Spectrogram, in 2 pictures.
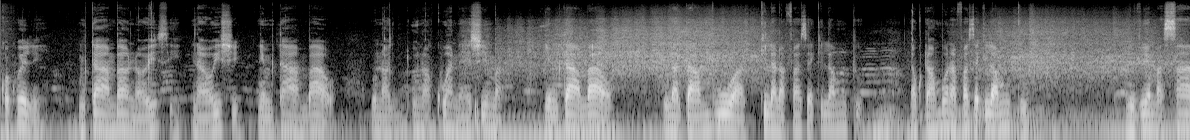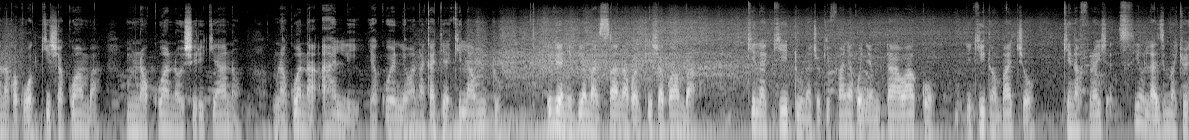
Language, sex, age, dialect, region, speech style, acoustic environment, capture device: Swahili, male, 18-24, Kenya - Mombasa, Kenya, relaxed; anxious; focused; excited, nature; silence; construction, mobile / Linux / Chrome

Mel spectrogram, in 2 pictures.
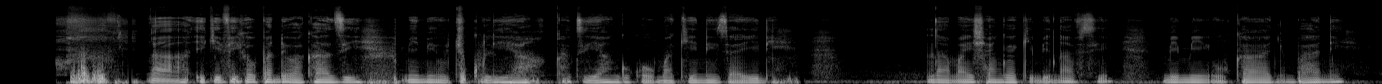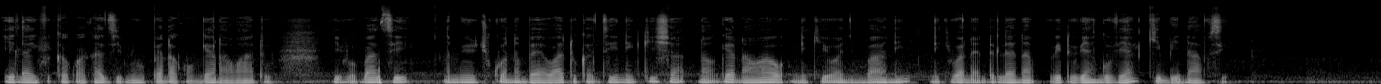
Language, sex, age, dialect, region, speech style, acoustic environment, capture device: Swahili, male, 18-24, Kenya - Nairobi Sheng-influenced, Kenya, excited, nature, mobile / Linux / Chrome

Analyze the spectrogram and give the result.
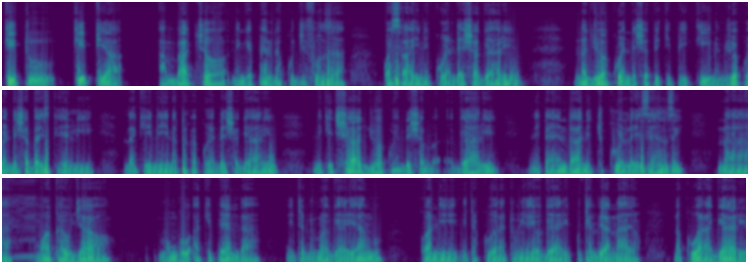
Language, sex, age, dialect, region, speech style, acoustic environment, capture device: Swahili, male, 25-34, Kenya - Nairobi Sheng-influenced, Kenya, happy, people talking, mobile / Linux / Chrome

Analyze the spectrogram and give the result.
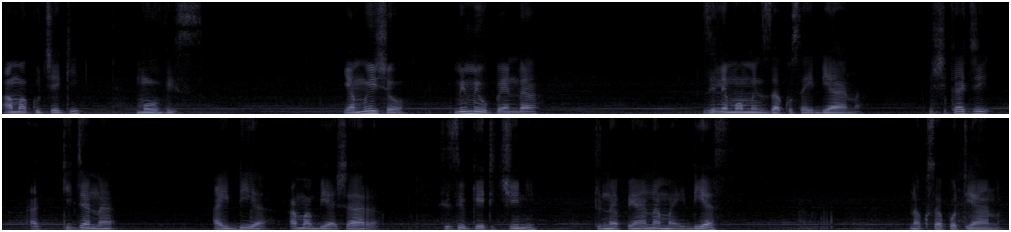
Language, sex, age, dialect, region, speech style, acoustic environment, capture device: Swahili, male, 25-34, Kenya - Nairobi Sheng-influenced, Kenya, relaxed, nature; construction, mobile / Linux / Chrome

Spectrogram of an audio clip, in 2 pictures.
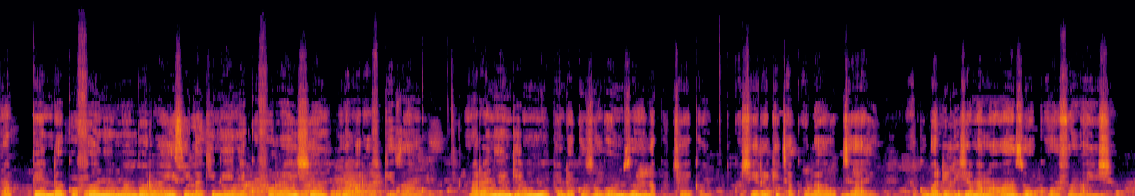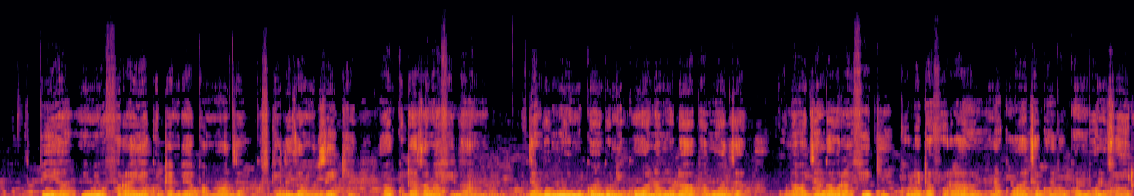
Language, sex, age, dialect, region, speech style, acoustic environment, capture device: Swahili, male, 18-24, Kenya - Nairobi Sheng-influenced, Kenya, focused; relaxed, traffic; people talking, mobile / Linux / Chrome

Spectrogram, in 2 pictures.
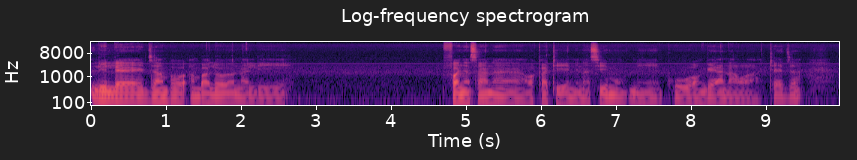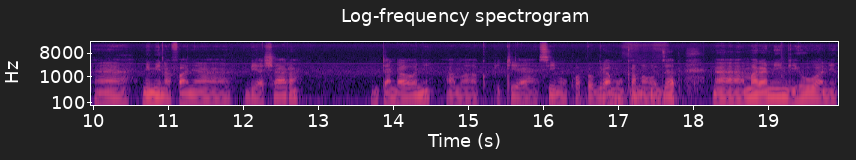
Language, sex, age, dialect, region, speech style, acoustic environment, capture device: Swahili, male, 25-34, Kenya - Nairobi Sheng-influenced, Kenya, relaxed; focused, silence, desktop / Windows / Edge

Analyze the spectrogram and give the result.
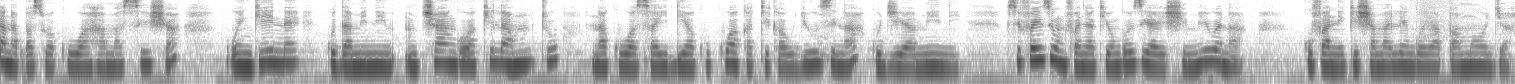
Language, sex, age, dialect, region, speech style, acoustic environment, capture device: Swahili, female, 25-34, Kenya - Mombasa, Kenya, relaxed, nature, desktop / Windows / Chrome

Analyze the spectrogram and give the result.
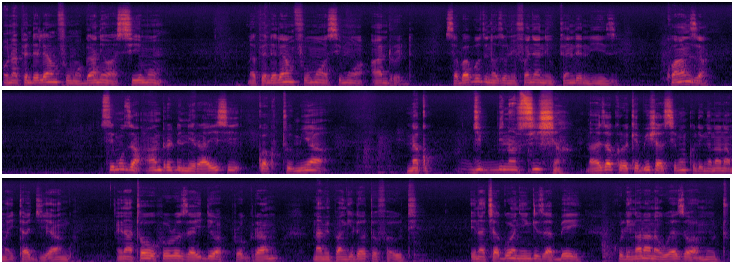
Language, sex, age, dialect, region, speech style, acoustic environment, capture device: Swahili, male, 25-34, Kenya - Nairobi Sheng-influenced, Kenya, happy, music, desktop / Windows / Chrome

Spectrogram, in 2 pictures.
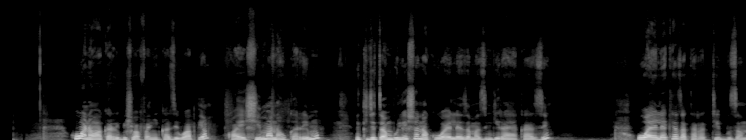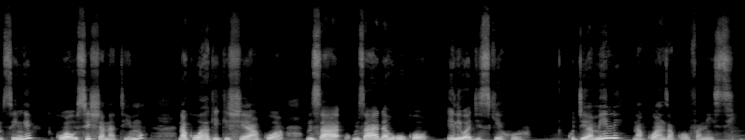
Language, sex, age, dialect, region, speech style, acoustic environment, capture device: Swahili, female, 25-34, Kenya - Nairobi Sheng-influenced, Kenya, focused, silence, mobile / Linux / Chrome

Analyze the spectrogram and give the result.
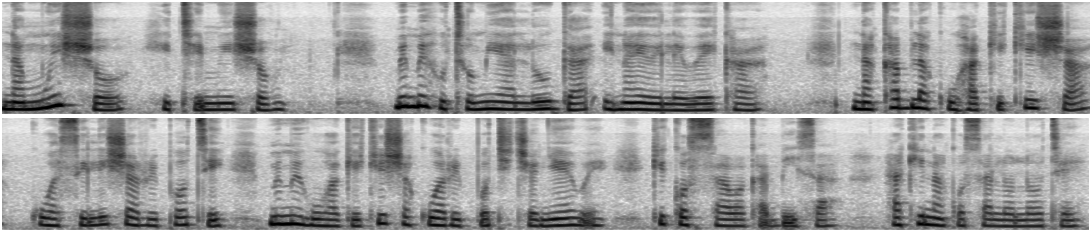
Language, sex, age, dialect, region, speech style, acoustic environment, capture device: Swahili, female, 25-34, Kenya - Mombasa, Kenya, relaxed, nature, mobile / Linux / Chrome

